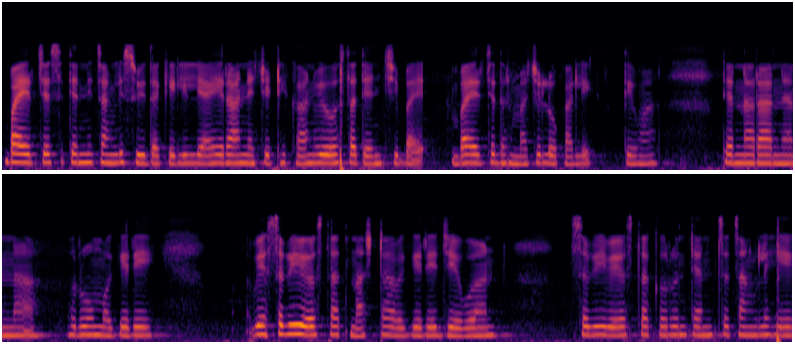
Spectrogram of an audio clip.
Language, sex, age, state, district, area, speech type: Marathi, female, 45-60, Maharashtra, Buldhana, rural, spontaneous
